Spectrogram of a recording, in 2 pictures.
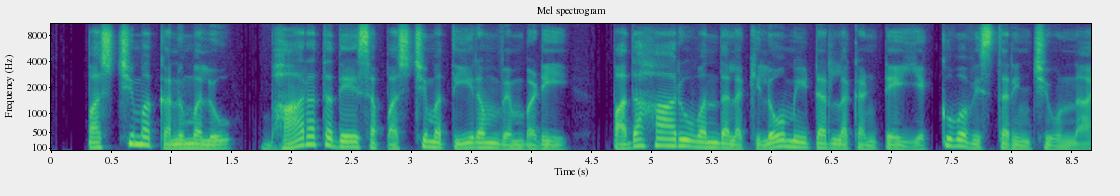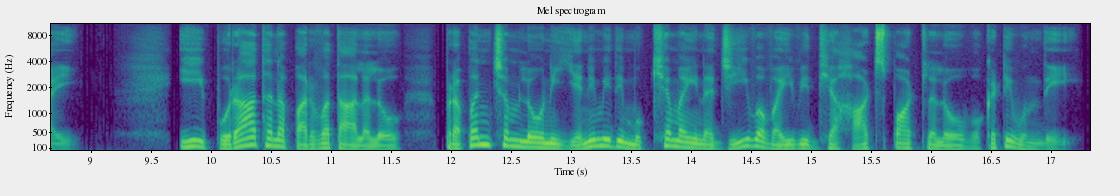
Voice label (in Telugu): documentary, Telugu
